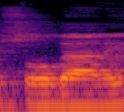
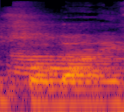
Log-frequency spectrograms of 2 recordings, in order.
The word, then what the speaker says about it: Soldani: It's got 3 syllables. It sounds like my last name, Soldani.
